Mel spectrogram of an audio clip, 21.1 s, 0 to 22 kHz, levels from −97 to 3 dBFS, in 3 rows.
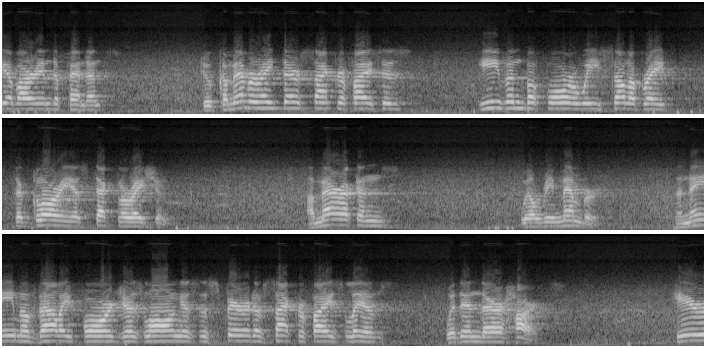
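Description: No technical faults can be heard anywhere in the audio.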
